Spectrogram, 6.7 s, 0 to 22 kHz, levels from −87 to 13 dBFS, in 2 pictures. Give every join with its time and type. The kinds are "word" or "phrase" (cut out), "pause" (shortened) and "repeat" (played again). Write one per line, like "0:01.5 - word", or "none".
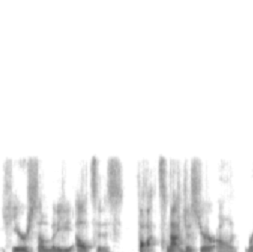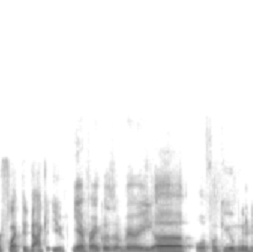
0:01.7 - pause
0:04.2 - pause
